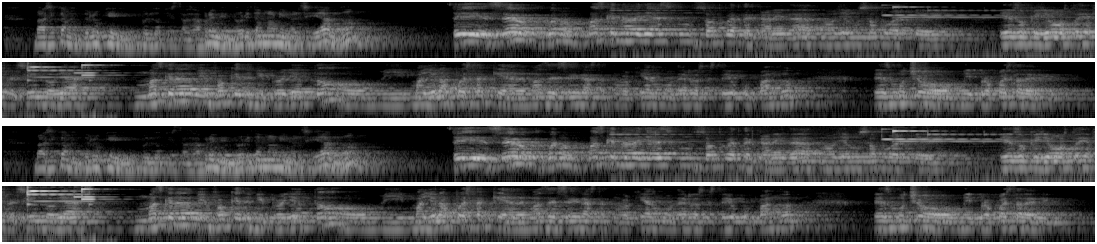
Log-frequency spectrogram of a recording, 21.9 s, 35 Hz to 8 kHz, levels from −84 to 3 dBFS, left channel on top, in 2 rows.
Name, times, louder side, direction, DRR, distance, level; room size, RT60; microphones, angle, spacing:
voice 1, 0.3-3.7, left 1 dB, 50° left, 4 dB, 2.0 m, -39 dB
voice 2, 4.5-9.4 10.0-11.8 12.2-19.4 19.6-21.4, equal, 10° right, 0 dB, 5.6 m, -36 dB
sound 1, 6.1-6.6 8.8-10.2 11.2-11.9, right 13 dB, 65° right, 0.6 m, -24 dB
28.5 x 22.0 x 6.6 m, 1.3 s
head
